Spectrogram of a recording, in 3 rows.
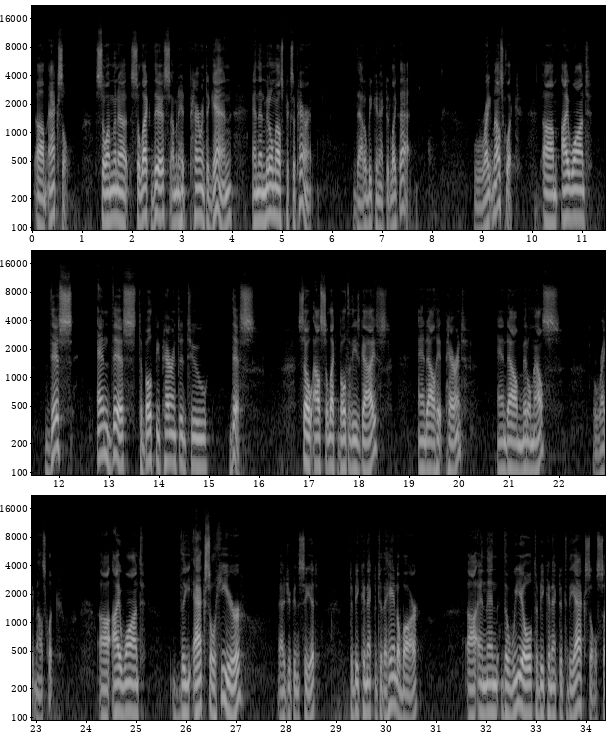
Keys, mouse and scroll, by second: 2.0 click, 3.3 click, 6.0 middle click, 9.0 right click, 10.8 click, 12.4 click, 15.1 click, 17.3 drag, 18.1 shift+click, 19.6 click, 21.6 middle click, 22.6 right click, 24.0 middle click, 25.3 click, 27.1 f, 27.7 middle click, 28.2 middle click, 28.4 middle click, 28.8 middle click, 29.8 click, 32.3 click, 33.5-34.3 drag.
